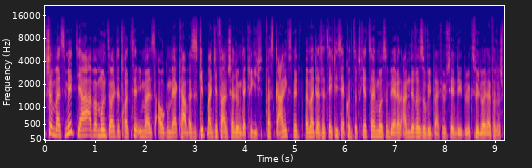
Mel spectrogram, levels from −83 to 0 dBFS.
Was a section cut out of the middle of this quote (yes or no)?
yes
